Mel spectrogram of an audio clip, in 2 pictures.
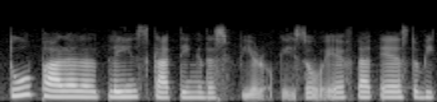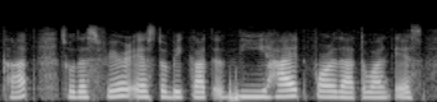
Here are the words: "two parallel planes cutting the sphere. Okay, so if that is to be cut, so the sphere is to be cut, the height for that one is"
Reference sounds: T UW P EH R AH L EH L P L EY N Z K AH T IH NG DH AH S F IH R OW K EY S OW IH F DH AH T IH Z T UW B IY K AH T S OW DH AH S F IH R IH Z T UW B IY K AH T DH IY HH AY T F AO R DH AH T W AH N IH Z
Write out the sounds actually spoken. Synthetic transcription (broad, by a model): T UW P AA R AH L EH L P L EY N S K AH T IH NG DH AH S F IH R OW K EY S OW IH F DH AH T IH S T UW B IY K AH T S OW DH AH S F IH R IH S T UW B IY K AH T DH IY HH AY T F AO R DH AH T W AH N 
